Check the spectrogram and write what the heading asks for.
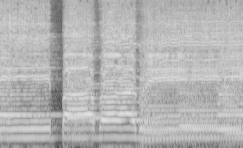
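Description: Worship music: voices holding the closing notes of a Tamil worship song over electric keyboard chords.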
